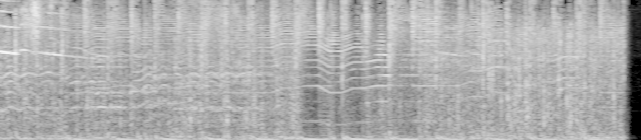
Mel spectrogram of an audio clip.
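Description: A loud, busy birthday celebration jingle plays continuously for about six seconds, dense with bright tones and pounding low beats, then cuts off abruptly. No one talks over it.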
